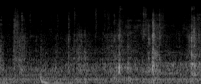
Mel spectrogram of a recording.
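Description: A few soft, scattered clicks over a faint, steady low hum.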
